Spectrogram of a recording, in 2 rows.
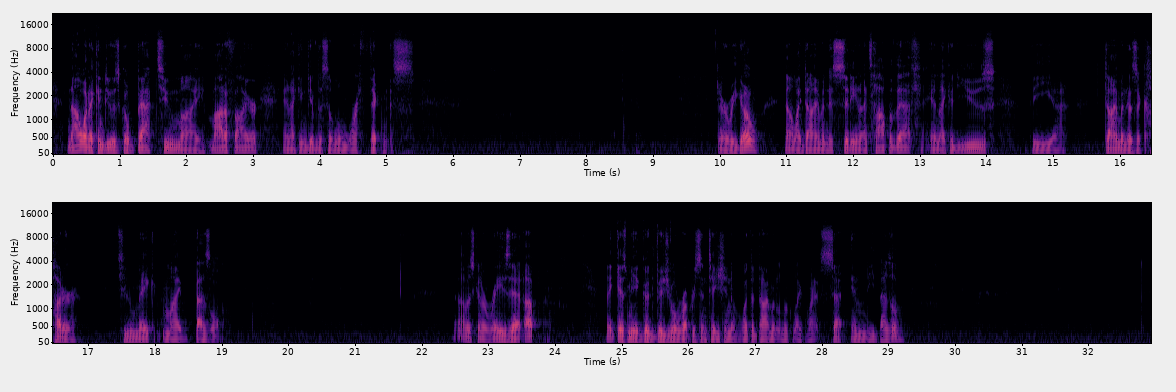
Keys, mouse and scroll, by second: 0.3 Tab, 2.7-8.1 drag, 8.2 Tab, 9.1-10.3 middle drag, 12.3-14.5 scroll down 3, 14.5 click, 16.0-17.5 drag, 18.0-19.2 middle drag, 20.8 click, 21.0-22.1 drag, 22.4-25.2 middle drag, 27.8-29.1 drag, 29.9 click, 30.1-32.9 drag.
